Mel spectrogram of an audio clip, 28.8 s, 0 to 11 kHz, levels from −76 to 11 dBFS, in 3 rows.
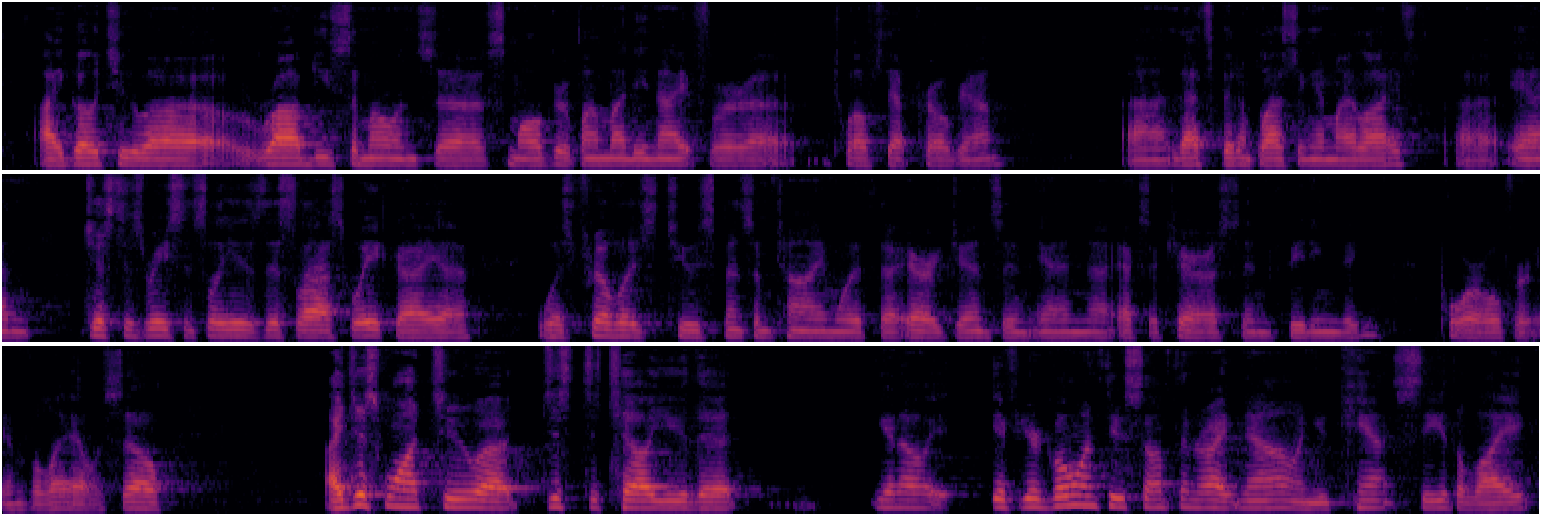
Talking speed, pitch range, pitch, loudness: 170 wpm, 115-140 Hz, 125 Hz, -36 LUFS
